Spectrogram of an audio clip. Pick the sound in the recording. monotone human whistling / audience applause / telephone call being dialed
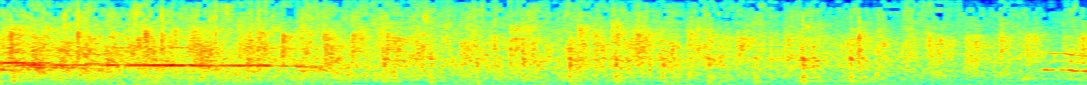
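audience applause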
